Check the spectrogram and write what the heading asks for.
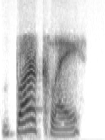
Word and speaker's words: Barclay: Both of these books are very well written, and it's Linwood Barclay, or Barclay, depending on how you pronounce it, but it's B-A-R-C-L-A-Y, Barclay.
